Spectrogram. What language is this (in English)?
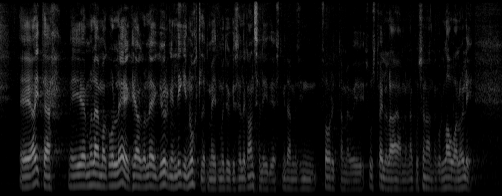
Estonian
